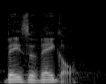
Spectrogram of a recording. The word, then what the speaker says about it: vasovagal: But I have a condition that's called vasovagal. And that's how you pronounce it, basically. It sounds like bagel, but it is not.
